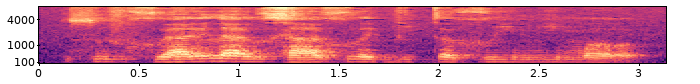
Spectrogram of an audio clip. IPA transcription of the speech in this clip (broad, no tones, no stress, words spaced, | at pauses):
sʷivxʷaə̯ laʊ̯xa xʷʌɪ̯bikʌxʷi mimɔ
